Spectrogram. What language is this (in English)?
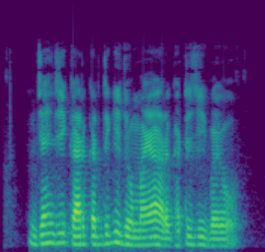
Sindhi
